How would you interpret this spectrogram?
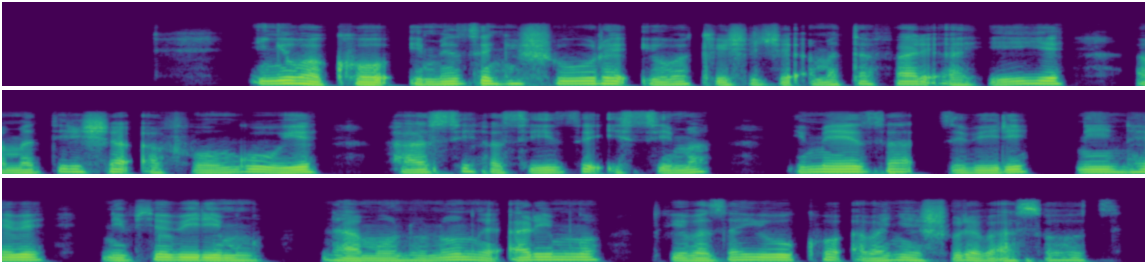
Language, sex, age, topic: Rundi, male, 36-49, education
